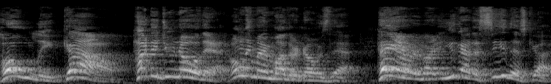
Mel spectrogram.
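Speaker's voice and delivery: very loud, high, booming, swooping voice. Retelling a man's reaction after his iris was read: booming voice. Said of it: "He's got a booming voice that says".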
